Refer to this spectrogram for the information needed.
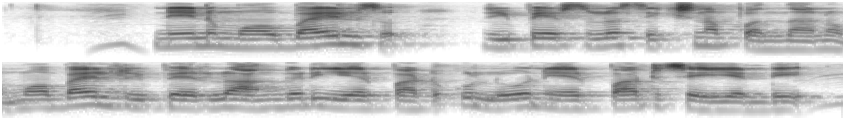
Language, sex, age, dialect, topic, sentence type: Telugu, male, 56-60, Southern, banking, question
